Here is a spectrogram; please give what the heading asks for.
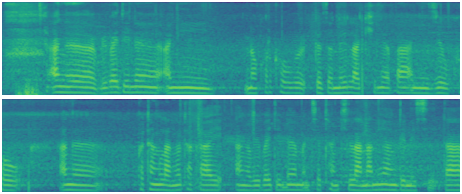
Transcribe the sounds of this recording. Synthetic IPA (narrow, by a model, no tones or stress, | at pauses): a̰ŋɯbibajdinɯa̰ŋi | nɔkʰɔɾkʰɯwɡɯzanɯjlakʰːineba̰ːŋiziwkʰɯw | a̰ŋɯ | pʰɯtʰaŋlaŋɯtʰakʰajaŋɯbibajdinɯmansʰetʰaŋkʰilananijaŋdɯnɯjsḭda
